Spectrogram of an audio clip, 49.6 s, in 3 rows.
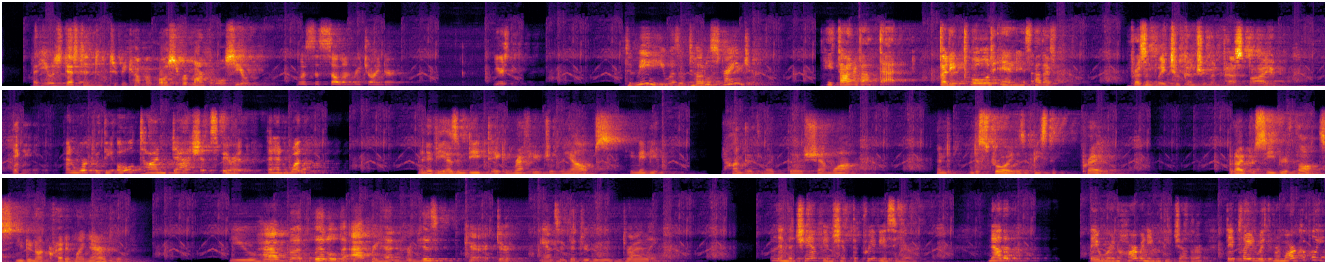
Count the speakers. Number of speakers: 7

